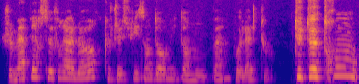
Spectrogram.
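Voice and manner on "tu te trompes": loud, raised objection with mild grumpiness; grumbling. A narrator's reading. Pink rabbit answers the girl's unspoken thoughts, mildly grumbled contradiction. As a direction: contradict sharply, louder and higher. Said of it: "grogna le lapin rose".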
